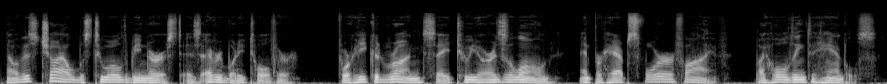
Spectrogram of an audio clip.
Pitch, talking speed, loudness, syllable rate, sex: 100 Hz, 205 wpm, -16 LUFS, 5.1 syllables/s, male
